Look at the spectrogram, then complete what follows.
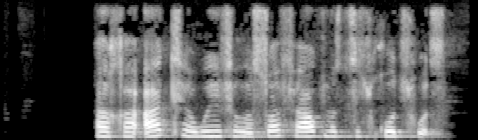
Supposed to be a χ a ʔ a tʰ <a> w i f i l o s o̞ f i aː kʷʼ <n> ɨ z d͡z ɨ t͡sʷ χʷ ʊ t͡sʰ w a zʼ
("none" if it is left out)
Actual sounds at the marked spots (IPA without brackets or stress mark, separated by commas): a, m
